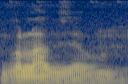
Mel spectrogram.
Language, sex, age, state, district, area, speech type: Santali, male, 45-60, Odisha, Mayurbhanj, rural, spontaneous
